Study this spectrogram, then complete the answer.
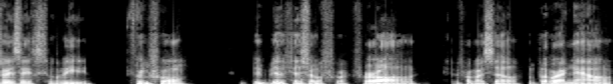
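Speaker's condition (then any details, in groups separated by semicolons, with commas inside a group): Multiple system atrophy; central hypoventilation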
